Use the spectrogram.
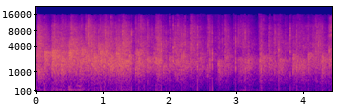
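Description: A crowd applauds steadily, a dense wash of many hands clapping at once, loud and sustained throughout with no voices on top.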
